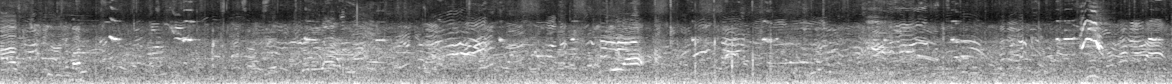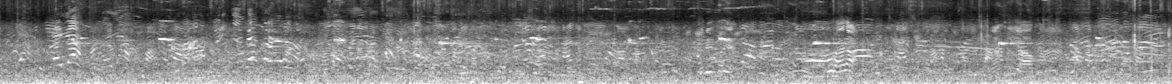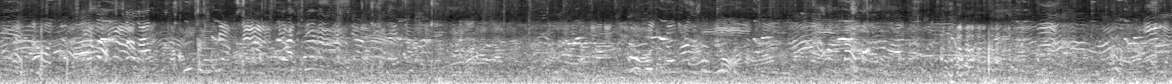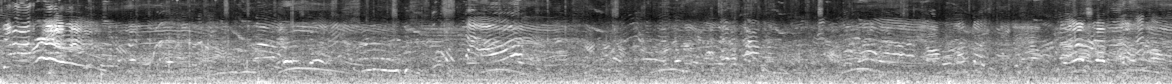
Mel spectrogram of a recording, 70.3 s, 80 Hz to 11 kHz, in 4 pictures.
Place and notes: DaJia Riverside Park, Taipei City - Children play area
Children play area, Holiday, Sunny mild weather, Binaural recordings, Zoom H4n+ Soundman OKM II
Taipei City, Taiwan, 16 February 2014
